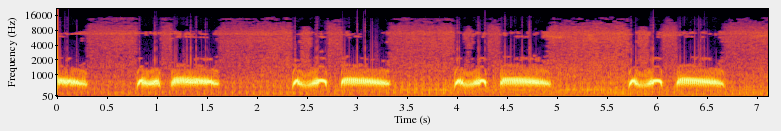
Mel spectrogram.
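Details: Spotted dove calling, recorded for use as a lure: low, soft coos in repeated phrases, a short double note followed by a longer drawn-out coo, each phrase about every one and a half seconds, with a faint high hiss.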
